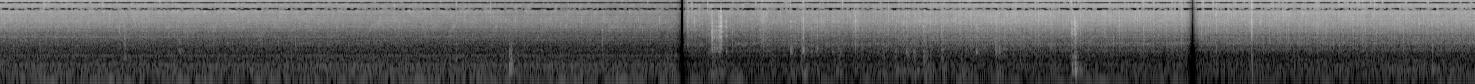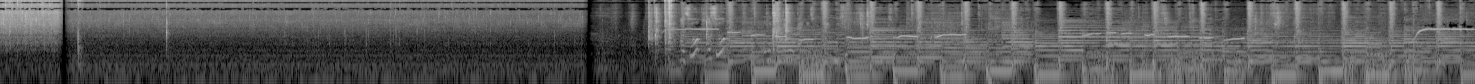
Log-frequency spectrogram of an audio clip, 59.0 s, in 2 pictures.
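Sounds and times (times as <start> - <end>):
meat sizzling in a grill pan: 0.0 - 41.3.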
